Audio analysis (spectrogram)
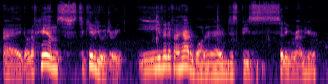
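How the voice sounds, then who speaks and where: A man voicing a calm, wise male snake that talks slowly and matter-of-factly. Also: medium pitch, creaky, slight background noise. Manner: slow, measured, matter-of-fact.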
